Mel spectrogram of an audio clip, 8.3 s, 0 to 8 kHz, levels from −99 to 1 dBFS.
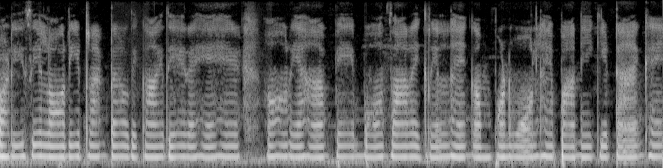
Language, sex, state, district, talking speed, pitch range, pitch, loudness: Hindi, female, Bihar, Kaimur, 160 wpm, 200-205 Hz, 200 Hz, -21 LUFS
